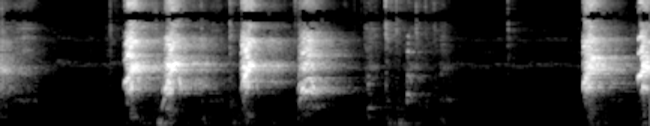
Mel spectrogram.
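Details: A female Miniature Schnauzer puppy barks angrily at birds in the backyard: sharp, fairly high barks in quick pairs, about six in all, with short pauses between the bursts.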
